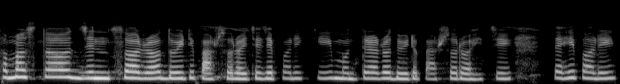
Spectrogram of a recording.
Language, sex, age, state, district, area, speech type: Odia, female, 18-30, Odisha, Koraput, urban, spontaneous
